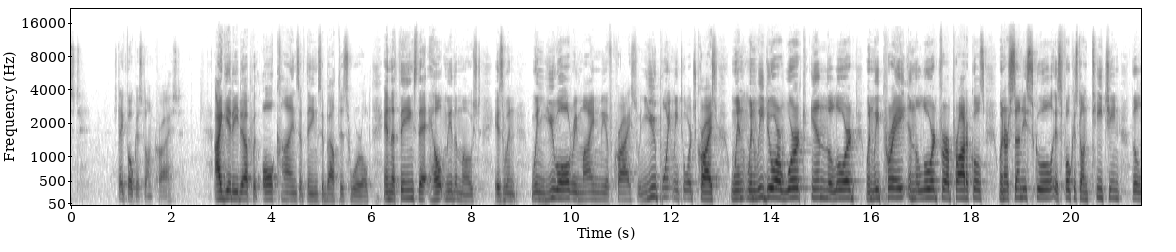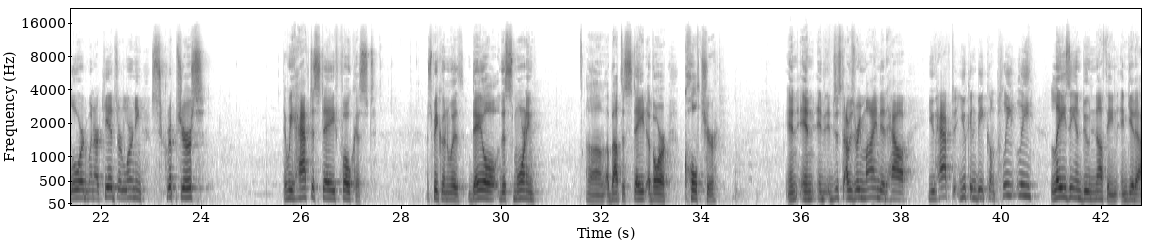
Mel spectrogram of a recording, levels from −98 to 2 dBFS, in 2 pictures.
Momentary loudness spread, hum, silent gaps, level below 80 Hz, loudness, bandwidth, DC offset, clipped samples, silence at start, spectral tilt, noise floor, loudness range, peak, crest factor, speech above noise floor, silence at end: 15 LU; none; none; -78 dBFS; -27 LUFS; 13.5 kHz; under 0.1%; under 0.1%; 0.95 s; -5 dB/octave; -73 dBFS; 7 LU; -4 dBFS; 24 dB; 45 dB; 0 s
